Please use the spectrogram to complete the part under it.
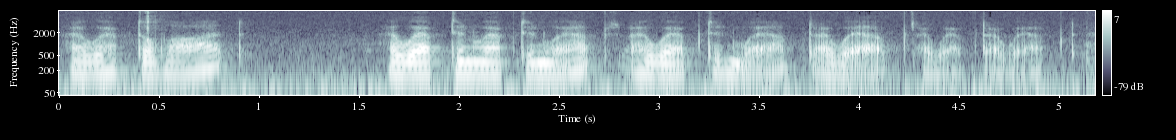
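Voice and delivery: hushed grief. Real, not acted. Recalling her heartbreak, fading to a whisper. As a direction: let the memory of weeping drain the voice. Recounting grief after loss.

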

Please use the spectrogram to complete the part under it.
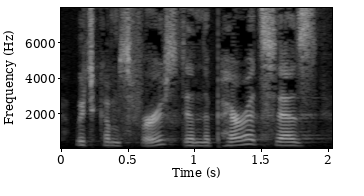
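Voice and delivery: usual speaking voice

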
